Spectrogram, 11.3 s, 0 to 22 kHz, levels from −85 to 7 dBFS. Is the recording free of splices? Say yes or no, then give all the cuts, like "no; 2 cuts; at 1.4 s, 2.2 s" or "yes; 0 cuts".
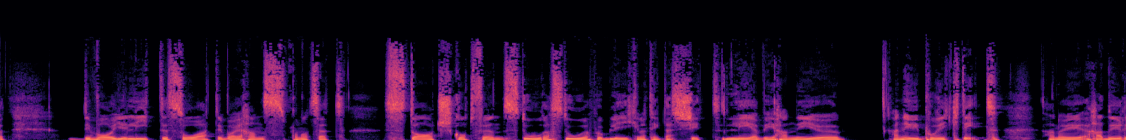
yes; 0 cuts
